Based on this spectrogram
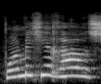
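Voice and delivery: high, loud cry to be pulled out; shout for help. A narrator's reading. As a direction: yell it like she is drowning. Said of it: "schrie sie". (hoher, lauter Hilferuf)

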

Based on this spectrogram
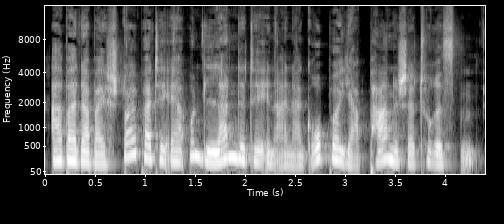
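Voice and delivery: plain reading voice

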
